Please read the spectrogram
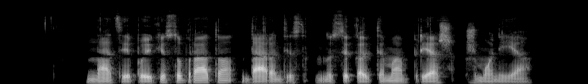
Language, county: Lithuanian, Kaunas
